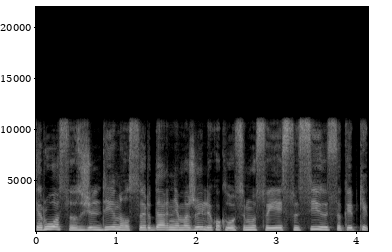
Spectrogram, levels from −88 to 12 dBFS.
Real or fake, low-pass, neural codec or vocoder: fake; 10.8 kHz; codec, 24 kHz, 1 kbps, SNAC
